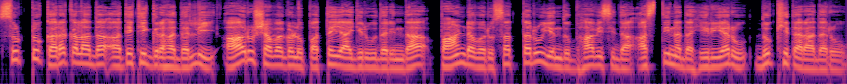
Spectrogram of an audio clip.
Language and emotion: Kannada, neutral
